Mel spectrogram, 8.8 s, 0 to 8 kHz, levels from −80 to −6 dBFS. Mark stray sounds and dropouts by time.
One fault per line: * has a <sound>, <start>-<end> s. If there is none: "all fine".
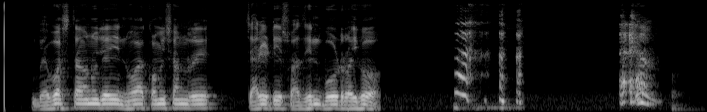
* has a laugh, 5.7-6.6 s
* has a throat clearing, 7.7-8.3 s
